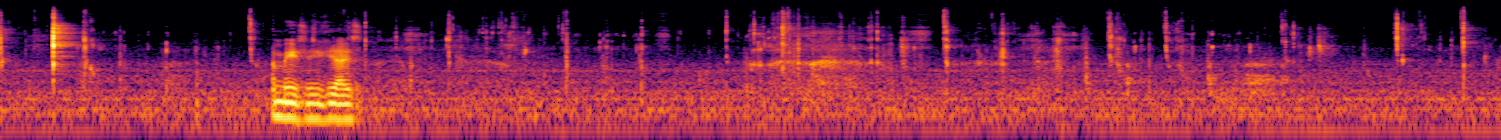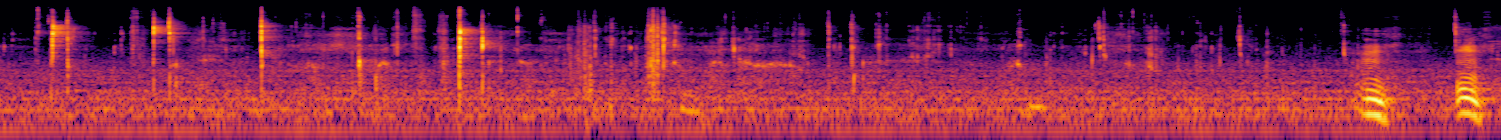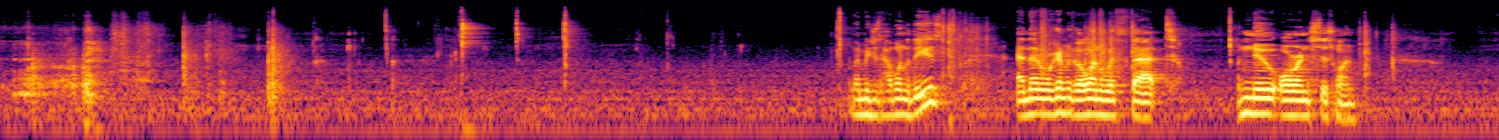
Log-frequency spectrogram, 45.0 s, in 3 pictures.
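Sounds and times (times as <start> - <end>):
chewing and lip smacking: 3.6 - 28.6, 33.1 - 37.6.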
